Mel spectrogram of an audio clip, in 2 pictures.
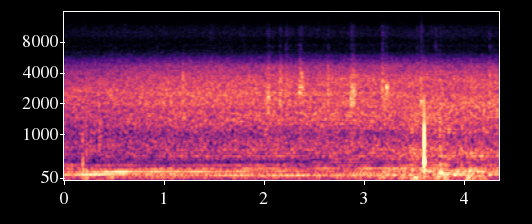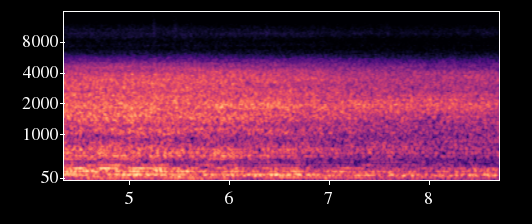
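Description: Steady low machine hum over a soft hiss, with a single sharp click about three and a half seconds in.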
